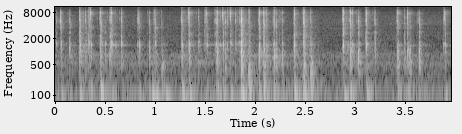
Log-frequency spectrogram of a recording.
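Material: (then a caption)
Plastic. A Bloody B820R full-size black plastic mechanical gaming keyboard with backlit keycaps and a hollow housing is typed on continuously with the fingertips of both hands. It gives a rapid, uneven run of about 26 sharp, short key clicks and clacks. Each keystroke carries a low, hollow thock under a bright click.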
